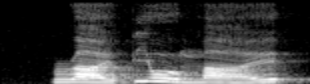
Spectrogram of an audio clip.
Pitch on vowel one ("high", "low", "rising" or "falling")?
low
